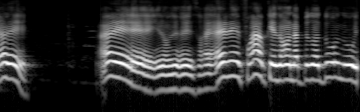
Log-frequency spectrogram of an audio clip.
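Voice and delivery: high insistent urging; mock crowd clamoring for water; demanding crowd. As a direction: push him hard, like an impatient crowd. Israelites pressing Moshe to strike.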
